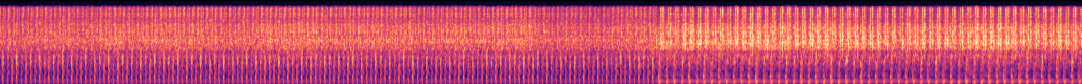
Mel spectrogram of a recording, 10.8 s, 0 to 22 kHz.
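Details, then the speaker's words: Early 1961 Wheel Horse 401 tractor engine, first run after cleanup, no choke, blown-out muffler: fires steadily at idle then picks up cleanly to a faster even pulse with no misses; smokes a little under throttle; running normally. "so [Applause] that sounds pretty good i'm gonna move the camera so you can see it smokes a little when you give it gas sometimes those things clear up when you run it some"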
